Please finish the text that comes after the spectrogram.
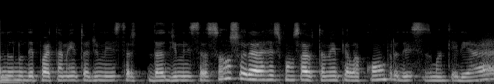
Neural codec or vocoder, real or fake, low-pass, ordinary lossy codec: none; real; 7.2 kHz; none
